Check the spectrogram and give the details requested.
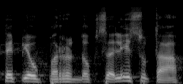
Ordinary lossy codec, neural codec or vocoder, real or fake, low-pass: Opus, 24 kbps; vocoder, 44.1 kHz, 128 mel bands every 512 samples, BigVGAN v2; fake; 14.4 kHz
